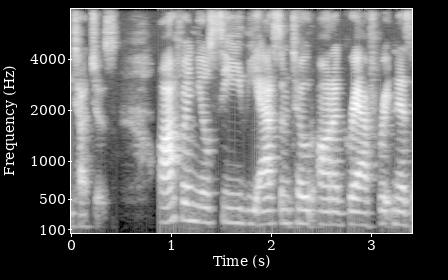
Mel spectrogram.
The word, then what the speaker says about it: asymptote: say it's called an asymptote the P is silent it's on asymptotes it's an asymptote an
